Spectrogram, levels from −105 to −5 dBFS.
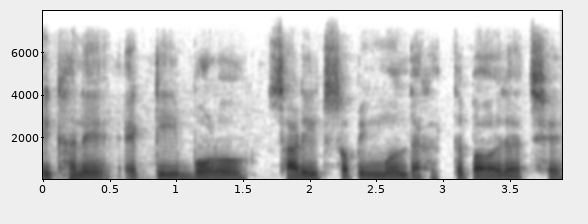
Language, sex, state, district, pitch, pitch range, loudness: Bengali, male, West Bengal, North 24 Parganas, 105 Hz, 100-110 Hz, -31 LUFS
